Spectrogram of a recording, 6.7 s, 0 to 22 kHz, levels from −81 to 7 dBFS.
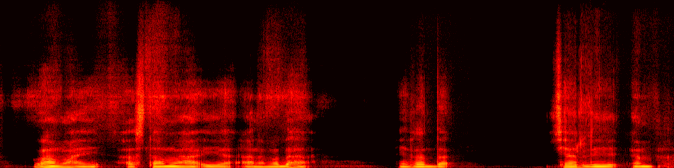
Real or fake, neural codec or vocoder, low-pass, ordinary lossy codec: fake; codec, 44.1 kHz, 7.8 kbps, DAC; none; none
